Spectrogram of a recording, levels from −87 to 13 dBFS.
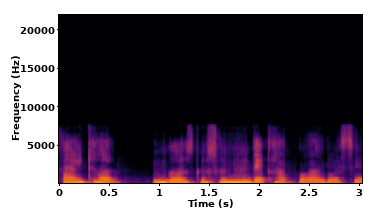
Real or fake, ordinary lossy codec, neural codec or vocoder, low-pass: fake; none; codec, 16 kHz, 1 kbps, FreqCodec, smaller model; none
